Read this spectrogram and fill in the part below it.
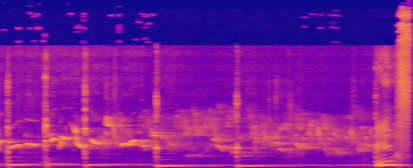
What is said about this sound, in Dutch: Wat kan dat vogeltje mooi zingen, werd gezegd. Zij is precies wat wij hier nodig hebben. Zij heeft precies dat frisse geluid dat we willen horen.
